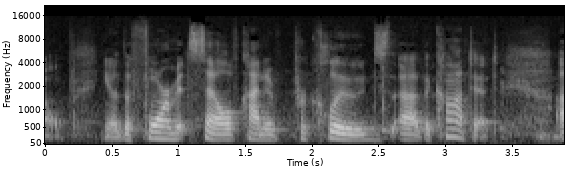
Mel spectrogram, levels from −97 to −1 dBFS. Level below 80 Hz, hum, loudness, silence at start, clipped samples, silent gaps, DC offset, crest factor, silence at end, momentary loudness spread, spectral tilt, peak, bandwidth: -82 dBFS; none; -32 LUFS; 0 s; under 0.1%; none; under 0.1%; 20 dB; 0 s; 16 LU; -4 dB/octave; -14 dBFS; 16 kHz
